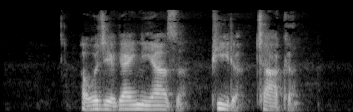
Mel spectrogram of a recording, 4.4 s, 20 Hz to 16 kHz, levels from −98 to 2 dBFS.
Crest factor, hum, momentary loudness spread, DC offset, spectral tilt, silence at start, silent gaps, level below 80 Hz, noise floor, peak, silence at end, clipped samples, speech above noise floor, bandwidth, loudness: 20 dB; none; 14 LU; under 0.1%; -5 dB/octave; 1 s; none; -68 dBFS; -78 dBFS; -6 dBFS; 0.7 s; under 0.1%; 54 dB; 11.5 kHz; -24 LUFS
